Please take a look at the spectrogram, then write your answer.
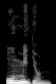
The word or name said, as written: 1000000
